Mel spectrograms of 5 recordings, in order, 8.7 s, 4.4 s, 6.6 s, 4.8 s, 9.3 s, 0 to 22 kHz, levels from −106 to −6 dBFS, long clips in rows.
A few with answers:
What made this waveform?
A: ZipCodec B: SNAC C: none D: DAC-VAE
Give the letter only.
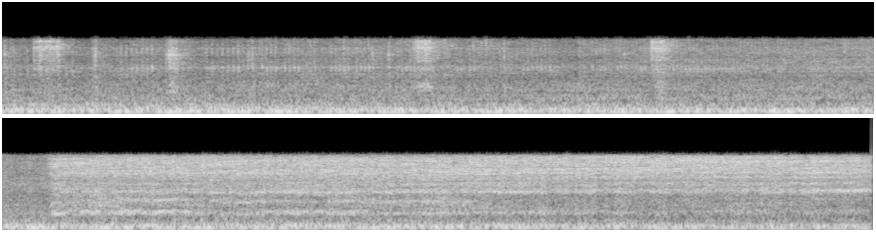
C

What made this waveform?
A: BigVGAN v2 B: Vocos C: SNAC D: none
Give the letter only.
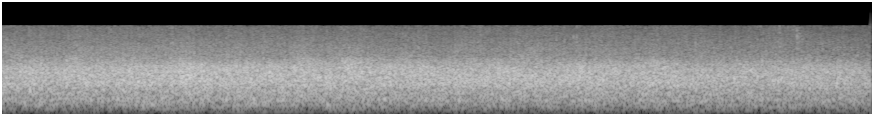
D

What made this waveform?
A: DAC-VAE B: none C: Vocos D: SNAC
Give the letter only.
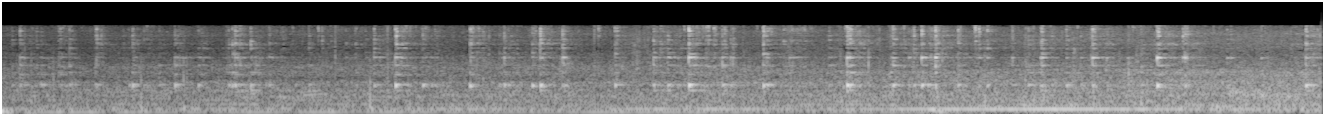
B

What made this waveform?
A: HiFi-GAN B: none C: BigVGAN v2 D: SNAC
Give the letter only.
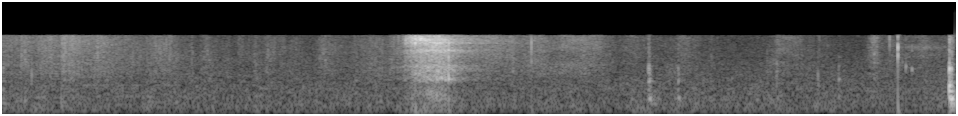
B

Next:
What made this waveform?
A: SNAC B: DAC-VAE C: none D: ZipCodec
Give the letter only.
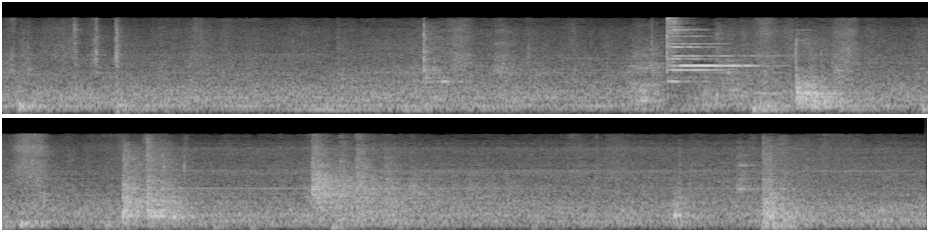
C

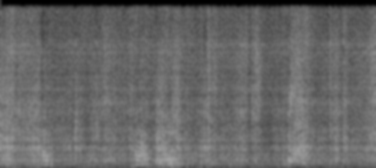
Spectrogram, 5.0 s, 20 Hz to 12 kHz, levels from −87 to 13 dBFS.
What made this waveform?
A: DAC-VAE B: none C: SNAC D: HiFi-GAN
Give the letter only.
C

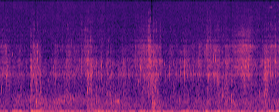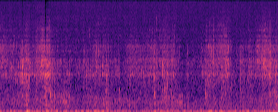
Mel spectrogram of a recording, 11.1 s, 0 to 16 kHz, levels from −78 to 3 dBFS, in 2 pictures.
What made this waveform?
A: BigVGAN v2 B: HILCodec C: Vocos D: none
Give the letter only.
D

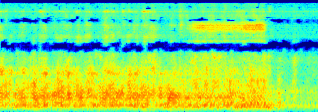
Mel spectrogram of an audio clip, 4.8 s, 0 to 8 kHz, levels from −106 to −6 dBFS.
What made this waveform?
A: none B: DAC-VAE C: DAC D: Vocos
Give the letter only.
D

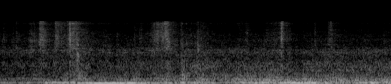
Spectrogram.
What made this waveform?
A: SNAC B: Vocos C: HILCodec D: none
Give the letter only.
B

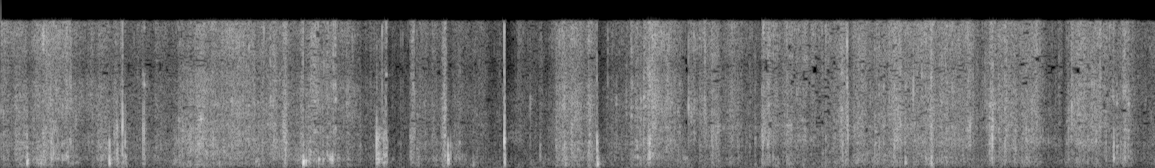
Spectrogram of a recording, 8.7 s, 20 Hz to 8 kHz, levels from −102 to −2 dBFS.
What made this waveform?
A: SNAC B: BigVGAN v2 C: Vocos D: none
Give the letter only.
D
